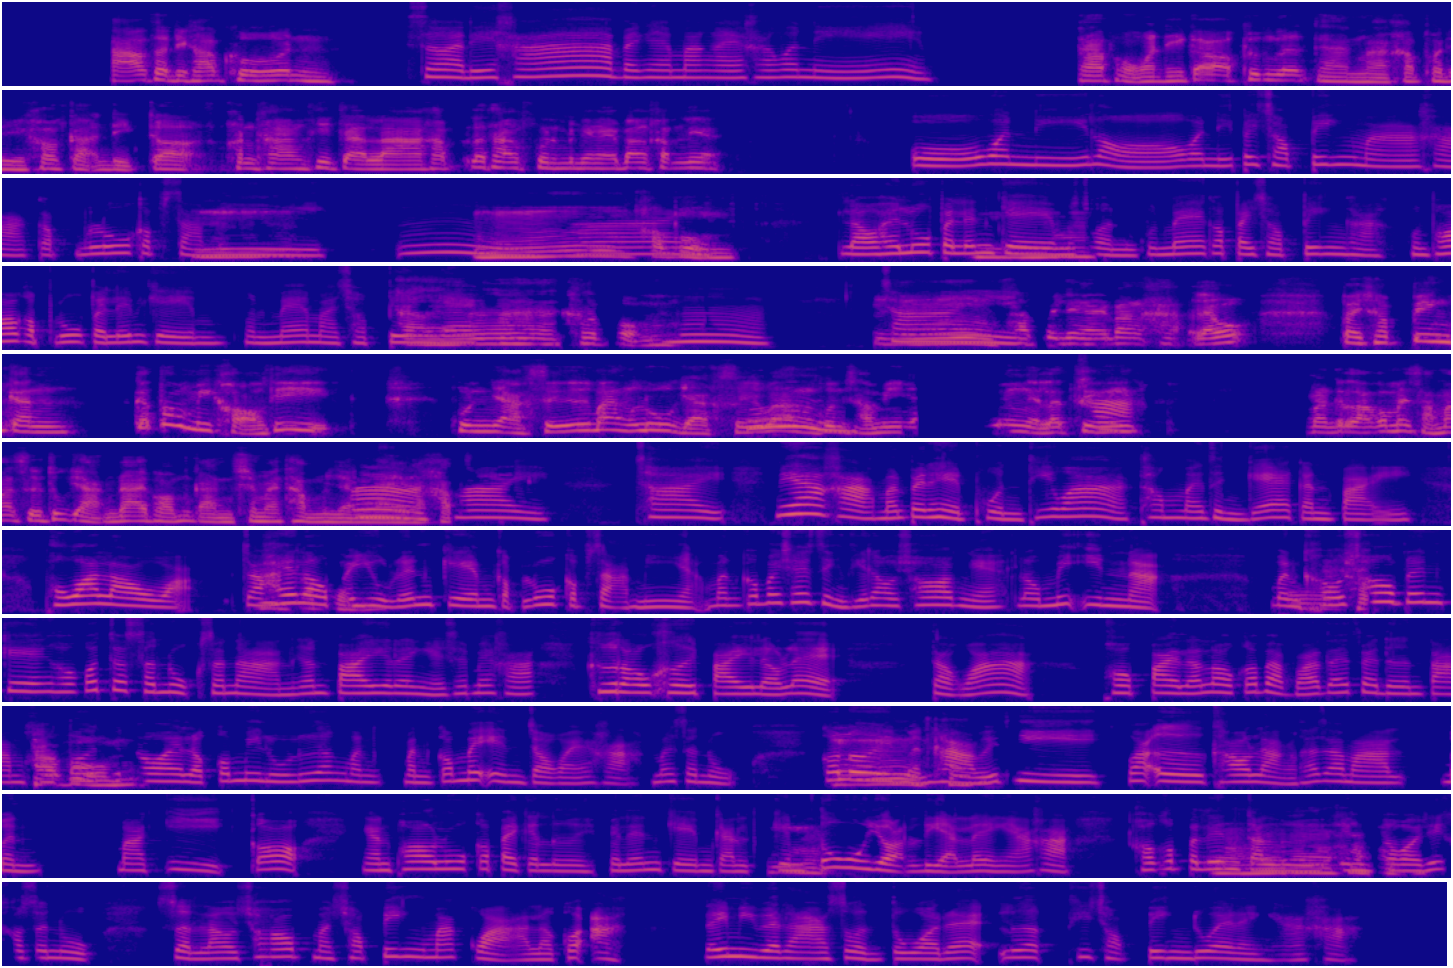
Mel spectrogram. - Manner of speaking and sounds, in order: "ดึก" said as "ดิก"; other background noise; "เกม" said as "เกง"; in English: "เอนจอย"; in English: "เอนจอย"
- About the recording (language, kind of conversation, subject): Thai, unstructured, คุณเคยพยายามโน้มน้าวใครสักคนให้มองเห็นตัวตนที่แท้จริงของคุณไหม?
